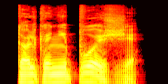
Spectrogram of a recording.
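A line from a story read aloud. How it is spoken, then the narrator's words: Drunk and stern. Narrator (Russian): пьяно строго сказал Никольский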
